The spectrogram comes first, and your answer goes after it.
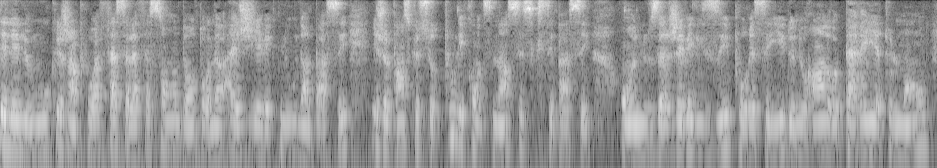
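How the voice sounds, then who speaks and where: Against noticeable background noise, a woman with a Quebec accent talks at a moderate pace in a fairly low, monotone, flat voice. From Quebec, Canada. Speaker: storyteller. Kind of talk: interview answer.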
